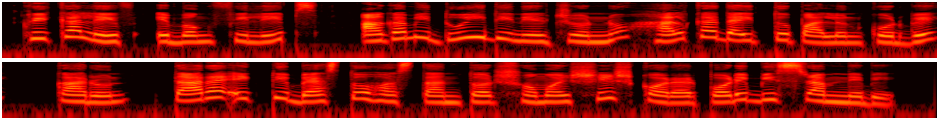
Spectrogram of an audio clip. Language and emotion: Bengali, neutral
